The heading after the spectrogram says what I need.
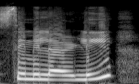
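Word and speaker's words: similarly: चलिए नेक्स्ट देखते हैं यह है सिमिलरली एस आई एम आई एल ए आर एल वाय इसे पढ़ेंगे सिमिलरली अ सैड मैन एस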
